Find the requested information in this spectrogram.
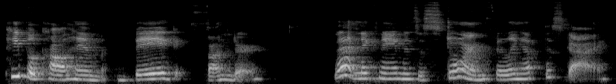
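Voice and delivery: lively picture book read aloud; gently animated storytime voice; reading to children. A narrator's reading.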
